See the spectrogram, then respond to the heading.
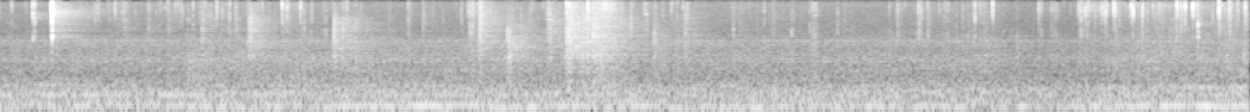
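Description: A metal blade carves small pieces off the scored surface of a palm-sized, blue and white striped solid bar of soap held in the hand. Quiet, crisp scraping and soft crumbly ticks are heard, bright in tone, with one sharp click near the start, over a steady low hum.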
